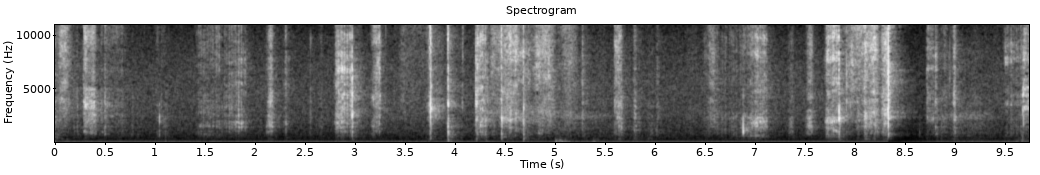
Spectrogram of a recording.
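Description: Scissors snip repeatedly through cardstock, cutting off the corners of a handmade shadow box gift box, with a steady string of small crisp cuts and paper rustles close by in a quiet room under a low electrical hum.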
